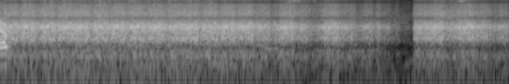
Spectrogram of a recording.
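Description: A welding torch hisses and crackles steadily.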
